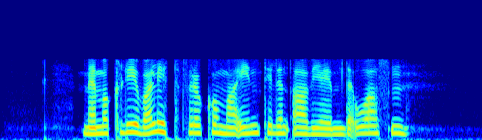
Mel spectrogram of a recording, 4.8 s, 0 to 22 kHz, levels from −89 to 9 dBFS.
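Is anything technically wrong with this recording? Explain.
No, nothing is technically wrong: the speech carries the ordinary character of G.711 A-law telephone coding at 64 kbps, with nothing above about 3.9 kHz, as that format should sound.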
